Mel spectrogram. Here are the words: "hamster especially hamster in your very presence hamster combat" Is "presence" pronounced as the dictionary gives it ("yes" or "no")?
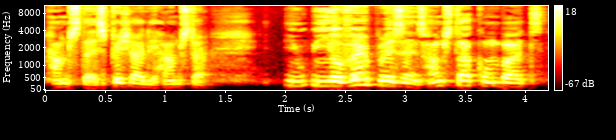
yes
